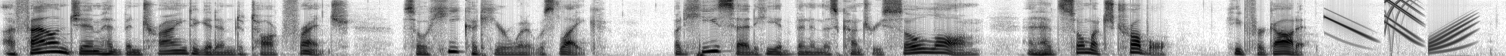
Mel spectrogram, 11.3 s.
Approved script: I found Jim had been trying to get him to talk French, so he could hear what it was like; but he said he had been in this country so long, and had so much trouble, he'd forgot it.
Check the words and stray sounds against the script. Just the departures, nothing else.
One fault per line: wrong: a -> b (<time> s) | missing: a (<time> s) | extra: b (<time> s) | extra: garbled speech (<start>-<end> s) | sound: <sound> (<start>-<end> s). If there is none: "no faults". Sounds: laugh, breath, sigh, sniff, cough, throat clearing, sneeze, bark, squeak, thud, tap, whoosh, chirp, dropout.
sound: chirp (9.9-11.1 s)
